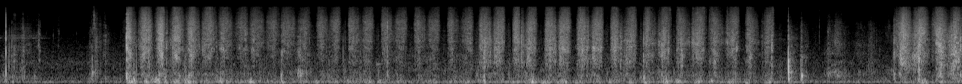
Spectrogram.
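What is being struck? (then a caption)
Leather shoe brushed with a bristle brush. A hollow, empty black leather shoe, held by hand, is brushed rapidly back and forth with a wooden-backed bristle shoe brush. The strokes make a steady run of bright, scratchy swishes, starting after a quiet first second, briefly pausing near the eight-second mark, then resuming.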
